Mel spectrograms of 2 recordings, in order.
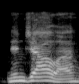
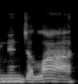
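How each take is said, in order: First: The name runs together as one blended word. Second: The name splits into Ninja plus separate La. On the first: "which is how I like to pronounce it" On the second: "if I say Ninja La"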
